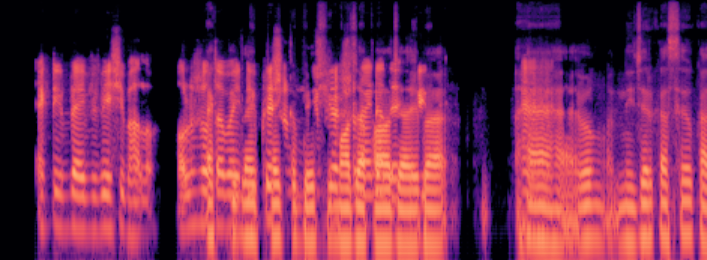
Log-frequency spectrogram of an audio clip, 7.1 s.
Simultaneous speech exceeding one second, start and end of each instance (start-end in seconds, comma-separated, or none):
2.1-4.4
